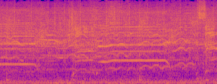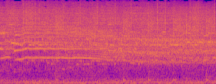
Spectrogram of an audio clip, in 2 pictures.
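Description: Live heavy metal music from a Japanese all-female metal band. Long held notes waver with vibrato over dense drums and bass.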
